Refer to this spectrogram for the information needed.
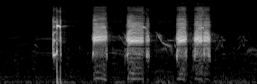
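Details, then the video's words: Black francolin in Sindh, Pakistan, giving its harsh, grating call: a short click followed by four loud, rasping, buzzy syllables in a fast, uneven rhythm within about a second and a half, in a quiet setting. "Sindhi Kala Tetar Awaz"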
